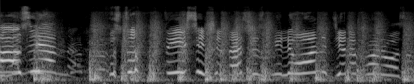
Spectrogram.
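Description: A boy's high-pitched voice talking into an interviewer's microphone, in quick, lively phrases.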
